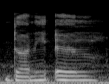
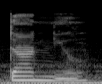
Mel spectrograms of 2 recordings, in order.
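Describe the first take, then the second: First: The name is said with three syllables. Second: The name is said with two syllables. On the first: It is not really the child calling. The speaker calls it wrong. "the voice in the forest has been saying it with three" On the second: It is how the child says his own name. The speaker calls it right. "Daniel's name only has two syllables"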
